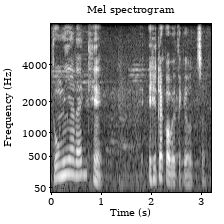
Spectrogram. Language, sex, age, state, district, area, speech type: Bengali, male, 30-45, West Bengal, Kolkata, urban, read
